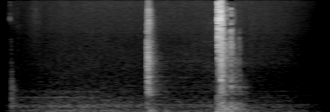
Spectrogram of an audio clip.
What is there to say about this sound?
Office Door Close
Door being shut
door, close, wooden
